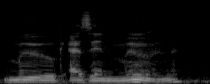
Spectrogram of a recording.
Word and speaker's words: Moog: M-O-O-G is not pronounced Moog as in moon. It's Moog as in rogue.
